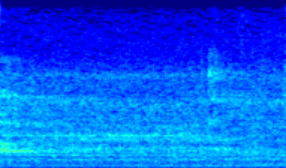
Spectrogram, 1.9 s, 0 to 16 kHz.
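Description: An air conditioning system and the auxiliary front cooling fan run in the open engine bay of a 2003 Audi RS6 Avant, giving a steady, faint, even whir with a slight tonal hum and no variation.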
